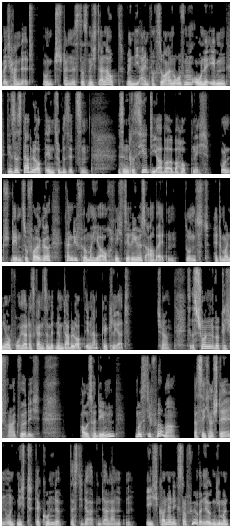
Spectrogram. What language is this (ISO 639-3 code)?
deu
